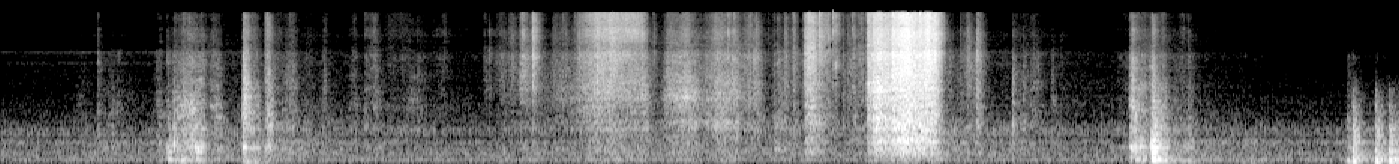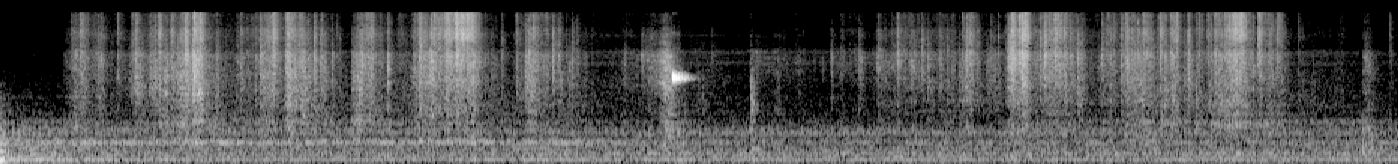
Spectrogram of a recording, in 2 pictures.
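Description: A microwave oven runs with a faint steady hum, then gives one short high beep as it finishes. Around it there is rustling and handling of paper and dishes, with a few sharp knocks.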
